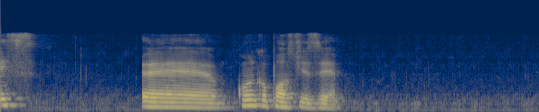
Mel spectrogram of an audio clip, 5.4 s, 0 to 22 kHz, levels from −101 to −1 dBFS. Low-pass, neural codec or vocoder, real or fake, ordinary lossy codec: 7.2 kHz; codec, 16 kHz, 4.8 kbps, FACodec; fake; none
